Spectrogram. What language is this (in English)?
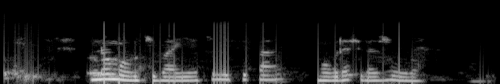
Kinyarwanda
